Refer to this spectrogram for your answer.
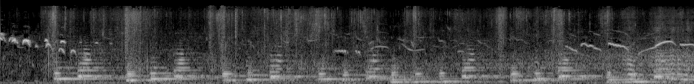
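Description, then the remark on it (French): Birds sing and chirp outdoors at the source of a river in quick, curling calls, fairly loud, layered over a steady, droning lower hum that continues throughout. “Oui, les oiseaux, on est chez vous. Là, ils sont heureux.”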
